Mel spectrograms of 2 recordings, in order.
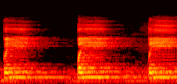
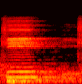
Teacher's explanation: jadi ketika Q tidak ada anginnya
